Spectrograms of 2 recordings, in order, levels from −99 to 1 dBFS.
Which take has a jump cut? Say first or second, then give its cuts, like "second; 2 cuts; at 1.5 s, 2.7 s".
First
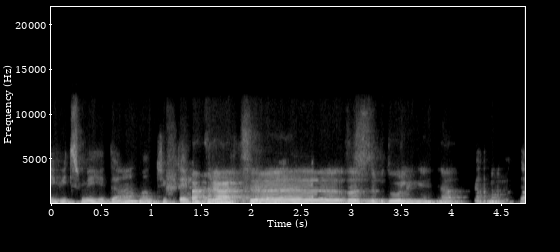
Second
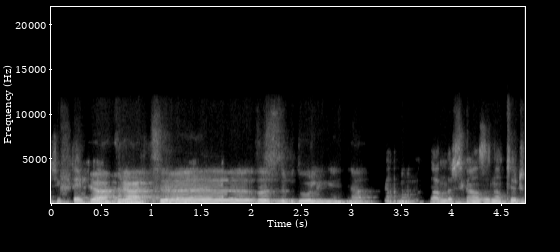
first; 1 cut; at 1.4 s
